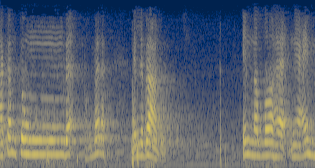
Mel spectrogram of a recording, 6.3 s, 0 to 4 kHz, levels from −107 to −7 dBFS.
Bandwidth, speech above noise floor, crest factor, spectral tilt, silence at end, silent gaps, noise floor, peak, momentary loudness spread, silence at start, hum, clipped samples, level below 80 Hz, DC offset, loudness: 3.5 kHz; 24 dB; 18 dB; -8.5 dB/octave; 0 s; none; -54 dBFS; -12 dBFS; 22 LU; 0 s; none; under 0.1%; -56 dBFS; under 0.1%; -31 LUFS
